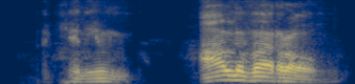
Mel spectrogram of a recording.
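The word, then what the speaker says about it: Álvaro Martínez Bueno: I can't even, Alvaro. I can't even roll my R. Alvaro Martinez Bueno on art.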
